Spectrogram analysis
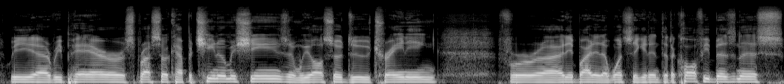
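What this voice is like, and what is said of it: Slightly hoarse, froggy voice. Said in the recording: “excuse my voice a little bit, a little frog in my throat.”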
